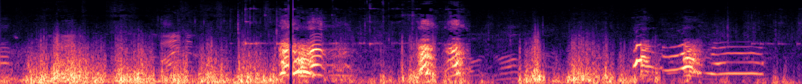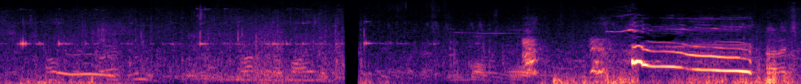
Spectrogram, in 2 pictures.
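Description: A search-and-rescue dog barking repeatedly and loudly in the first few seconds, then quieter, with a loud bark near the end: its alert bark, the signal that it has found the hidden person.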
